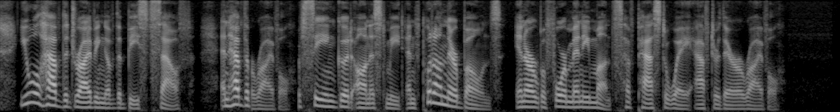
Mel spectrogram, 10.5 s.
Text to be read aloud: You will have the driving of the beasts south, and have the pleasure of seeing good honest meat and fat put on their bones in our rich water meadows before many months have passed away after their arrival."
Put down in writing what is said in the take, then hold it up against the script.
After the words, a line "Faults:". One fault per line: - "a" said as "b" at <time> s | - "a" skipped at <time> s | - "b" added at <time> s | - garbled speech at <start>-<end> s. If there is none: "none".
You will have the driving of the beasts south, and have the arrival of seeing good honest meat and put on their bones in our before many months have passed away after their arrival."
Faults:
- "pleasure" said as "arrival" at 3.1 s
- "fat" skipped at 5.2 s
- "rich water meadows" skipped at 6.7 s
